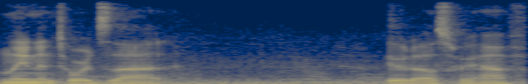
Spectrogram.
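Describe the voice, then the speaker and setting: A man's voice: sits low, fairly even intonation, brisk, gravelly, noisy background. A man giving casual live gameplay commentary, musing aloud and hesitating as he thinks through choices. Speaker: game livestreamer, host.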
